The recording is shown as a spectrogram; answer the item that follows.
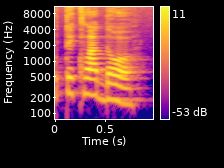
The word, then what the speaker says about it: teclado: sílaba mais forte tá agora você fala tec lado teclado o teclado você fala teclado né então a penúltima sílaba é a sílaba mais forte então a gente tem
